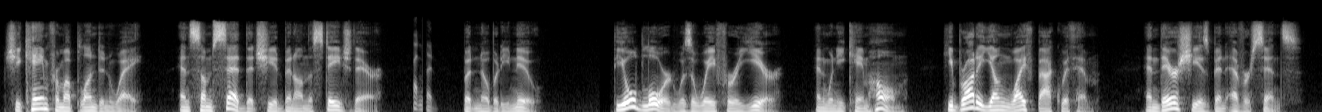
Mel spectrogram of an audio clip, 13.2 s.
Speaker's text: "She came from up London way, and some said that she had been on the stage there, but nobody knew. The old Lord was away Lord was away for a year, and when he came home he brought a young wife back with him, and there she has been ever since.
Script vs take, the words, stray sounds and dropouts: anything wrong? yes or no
yes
